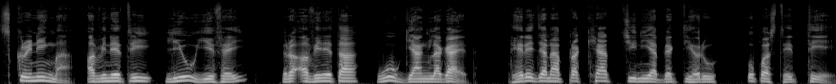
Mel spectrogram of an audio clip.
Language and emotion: Nepali, neutral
